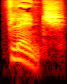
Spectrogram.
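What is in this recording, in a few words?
"flinch", British English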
